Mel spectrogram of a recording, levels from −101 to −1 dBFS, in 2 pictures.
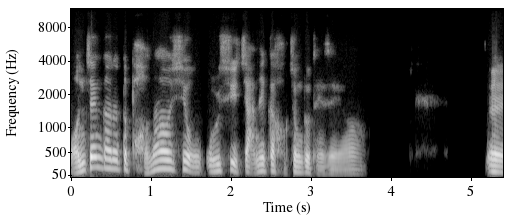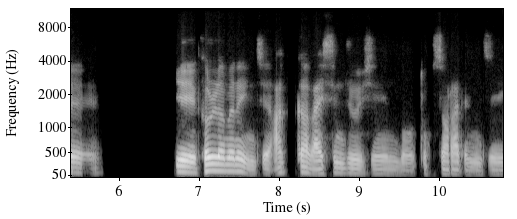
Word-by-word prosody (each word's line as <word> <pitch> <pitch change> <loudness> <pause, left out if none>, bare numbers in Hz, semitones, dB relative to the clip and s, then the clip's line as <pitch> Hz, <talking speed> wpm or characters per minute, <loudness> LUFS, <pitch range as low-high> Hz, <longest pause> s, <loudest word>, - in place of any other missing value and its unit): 언젠가는 180 - +3
또 - - +1
번아웃이 170 0 +2
오 110 -1 -4
올 125 +2 -1
수 135 - -2
있지 - - -1
않을까 130 +1 0
걱정도 110 -2 -1
되세요. 80 0 -8 1.5
네. 110 -5 +4 1.2
예 115 -3 +5
그러려면은 130 0 +4
인제 85 -5 -4
아까 - - -2
말씀 90 +3 -1
주신 85 -3 -6
뭐 75 -1 -8
독서라든지 75 -3 -6
105 Hz, 245 characters per minute, -23 LUFS, 85-130 Hz, 1.5 s, 예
